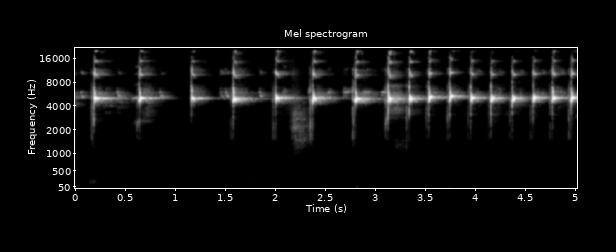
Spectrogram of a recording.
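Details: Fighter-type lovebird in ngekek style, used as a lure so other lovebirds start singing. High, clipped notes repeat about twice a second and then speed up into a rapid, steady chatter.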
